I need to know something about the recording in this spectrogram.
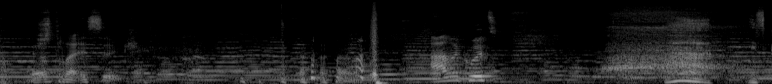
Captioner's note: breathes in and out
